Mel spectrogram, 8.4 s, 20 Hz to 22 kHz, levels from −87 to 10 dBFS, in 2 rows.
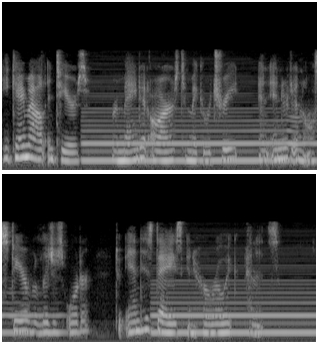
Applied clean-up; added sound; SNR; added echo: none; Wind instrument, woodwind instrument; 2 dB; none.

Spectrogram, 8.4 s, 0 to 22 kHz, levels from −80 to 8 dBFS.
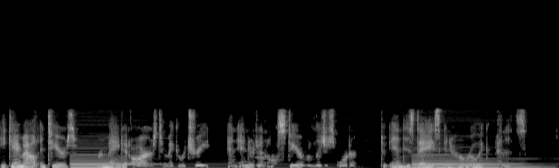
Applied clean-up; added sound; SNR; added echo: classical method spectral subtraction.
